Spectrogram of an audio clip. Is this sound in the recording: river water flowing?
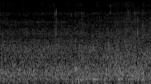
yes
